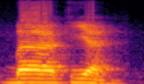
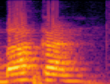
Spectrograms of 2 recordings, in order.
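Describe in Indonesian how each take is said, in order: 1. Kata ini ada bunyi 'y' sebelum 'an'. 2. Kata ini tidak ada bunyi 'y' sebelum 'an'. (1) "huruf ya-nya munculkan lagi, lalu difathahkan" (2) "Tidak bisa dibaca bakan"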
